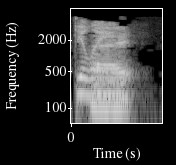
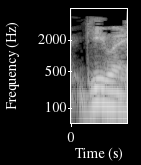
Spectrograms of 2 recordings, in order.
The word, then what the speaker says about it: Ghislaine: Ghislaine. – Ghislaine. – Ghislaine Maxwell. – The S is silent. The H is silent. And it's like G-E-E-L-A-I-N-E. That's how you should pronounce it.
